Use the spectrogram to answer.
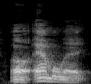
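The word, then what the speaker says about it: Amalek: the the nation of uh yeah Amite um Amal I'm saying it wrong amalec and this they called the amikit that's why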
